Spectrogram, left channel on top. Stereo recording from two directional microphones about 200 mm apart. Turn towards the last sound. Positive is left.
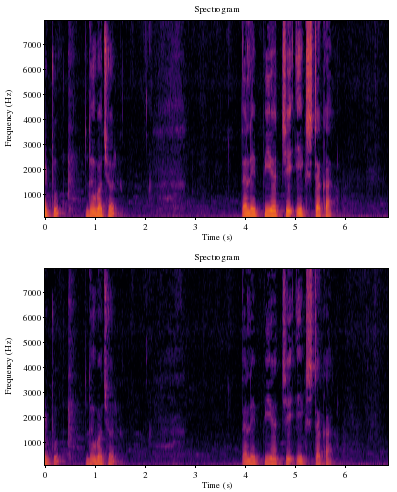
turn(degrees=40)  # may be behind; listen again after turning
